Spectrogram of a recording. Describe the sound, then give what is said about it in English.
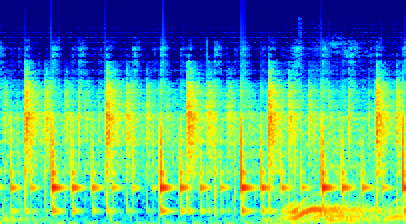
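Instrumental bed music played while guests are greeted on the Casimir Engine Show Christmas special, with a steady, punchy electronic beat and a repeating bright tone; a gliding bass line joins partway through. No one speaks over it. “We'd better put a bit of bed music on.”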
